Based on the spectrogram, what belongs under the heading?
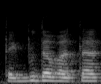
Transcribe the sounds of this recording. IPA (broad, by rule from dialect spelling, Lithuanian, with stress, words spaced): tɐɪ ˈbuːdɐʋɐ tɐ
